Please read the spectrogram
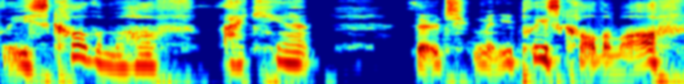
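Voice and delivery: put-on shaky, high, quavering, almost childlike pleading voice. Sitting up weakly and clutching Dosk's arm, quavering, almost childlike voice. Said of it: "says in a quavering, shaky, almost childlike voice".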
